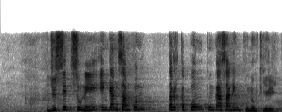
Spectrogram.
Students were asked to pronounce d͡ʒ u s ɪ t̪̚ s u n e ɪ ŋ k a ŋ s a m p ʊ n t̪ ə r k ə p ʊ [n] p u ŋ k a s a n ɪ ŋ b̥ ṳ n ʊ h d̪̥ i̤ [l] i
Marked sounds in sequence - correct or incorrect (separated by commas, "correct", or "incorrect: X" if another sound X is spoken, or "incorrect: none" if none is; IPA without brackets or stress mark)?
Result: incorrect: ŋ, incorrect: ɾ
